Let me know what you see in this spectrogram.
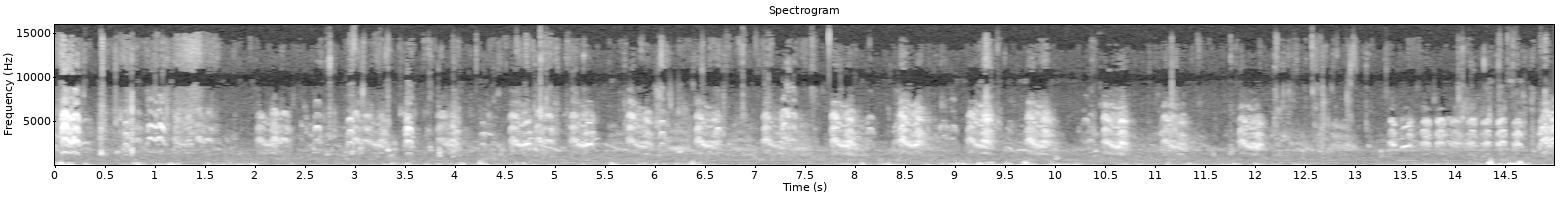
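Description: A bird calling over open water: a long series of short, sharp calls, about two a second, followed near the end by a buzzy, rattling call. Wind rumbles on the microphone underneath.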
